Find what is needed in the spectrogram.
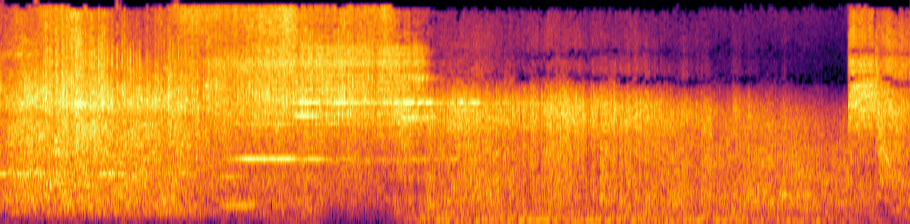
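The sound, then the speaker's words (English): A loud, continuous screeching, grinding metal sound effect accompanying the Heavy Metal logo moving into frame in the film's opening: thin squealing tones ride over harsh noise at first, then it settles into a heavier, rumbling grind with a sudden hiss near the end. “One thing I wanted to point out about the opening is that the heavy metal logo moving in with that screeching, grinding metal sound.”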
